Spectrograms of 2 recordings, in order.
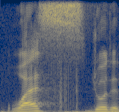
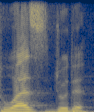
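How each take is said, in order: First: The s sound is a clear s. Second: The s sound is voiced like z. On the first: The speaker calls it right. "pronounce it as cl- clear letter sin one hundred percent" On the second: The speaker calls it wrong. "this is whether between letter sin and letter zay, or letter zay"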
